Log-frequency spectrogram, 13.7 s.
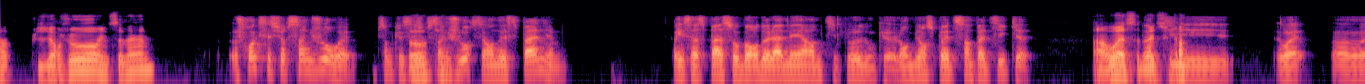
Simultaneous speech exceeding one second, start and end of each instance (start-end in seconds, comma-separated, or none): none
